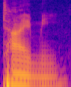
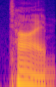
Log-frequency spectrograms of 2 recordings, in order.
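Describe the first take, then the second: First: An extra vowel is sounded at the end. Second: The word ends cleanly with no extra vowel. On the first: The speaker calls it wrong. "not timey" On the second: The speaker calls it right.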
